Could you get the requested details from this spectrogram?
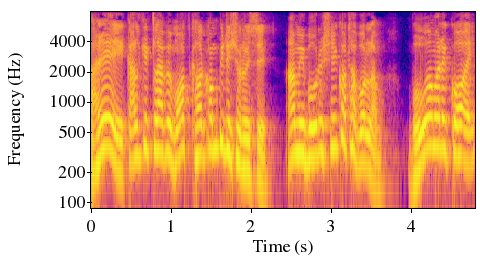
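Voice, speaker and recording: In a cartoonish character voice, a woman speaks at a high pitch and a moderate pace. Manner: proud, chatty.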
